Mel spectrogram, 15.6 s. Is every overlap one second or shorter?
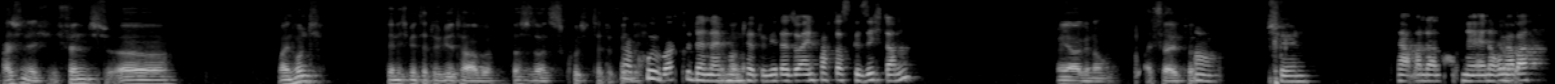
Yes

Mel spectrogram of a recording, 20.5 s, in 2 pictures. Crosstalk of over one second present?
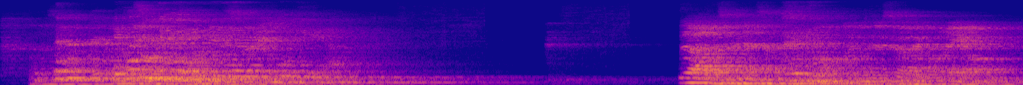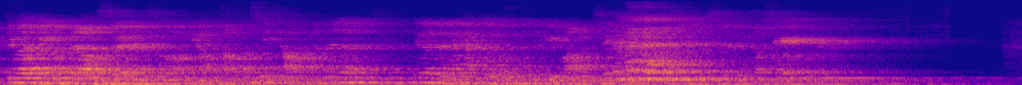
Yes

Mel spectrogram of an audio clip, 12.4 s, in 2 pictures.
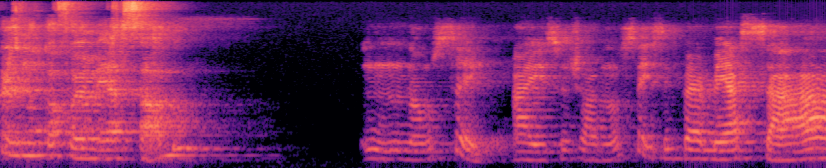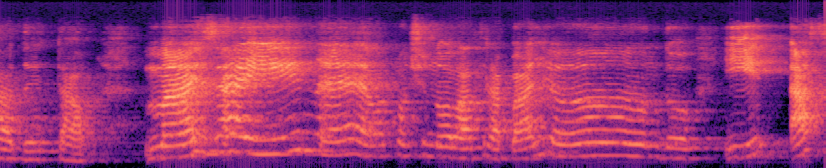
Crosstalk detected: No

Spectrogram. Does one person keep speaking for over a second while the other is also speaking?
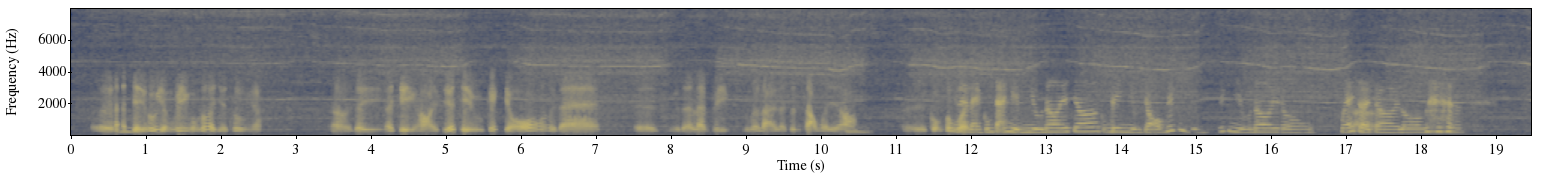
No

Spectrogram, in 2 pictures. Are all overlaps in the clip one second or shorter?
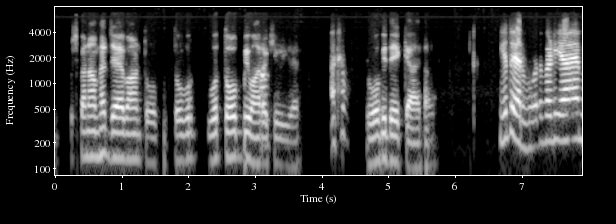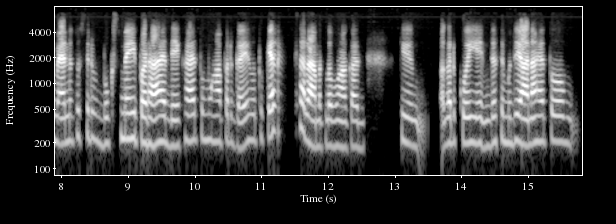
Yes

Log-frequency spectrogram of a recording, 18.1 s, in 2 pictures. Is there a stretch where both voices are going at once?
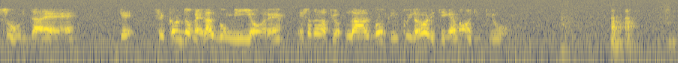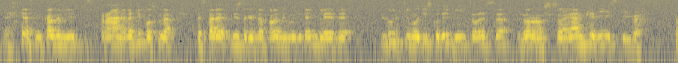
No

